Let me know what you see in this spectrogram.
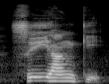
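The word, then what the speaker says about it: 炊飯器: 요렇게 쓰면 뒷글자는 밥 반자라 취반이라 발음은 스이항. 즉 밥을 짓는다는 뜻입니다. 그래서 이렇게 쓰면 취반기입니다. 스이항기.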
